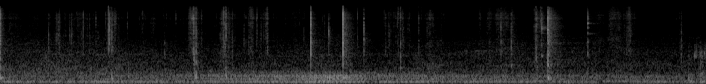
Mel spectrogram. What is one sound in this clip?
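A foam fruit net crinkles and creaks as hands squeeze it.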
